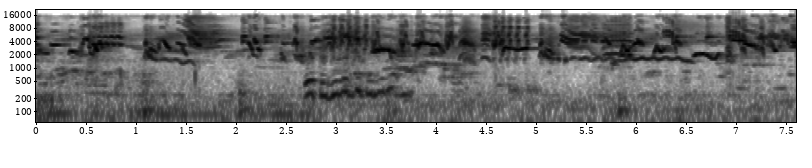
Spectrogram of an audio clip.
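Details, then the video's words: Wild Oriental magpie-robin (Murai Kampung) at a village home in the morning, possibly nesting close by; loud, varied whistled phrases, wavering trills and squawky rasps, with a brief lower warbling passage midway. "Crazy Sounds of Village Magpie Birds"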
